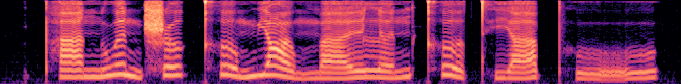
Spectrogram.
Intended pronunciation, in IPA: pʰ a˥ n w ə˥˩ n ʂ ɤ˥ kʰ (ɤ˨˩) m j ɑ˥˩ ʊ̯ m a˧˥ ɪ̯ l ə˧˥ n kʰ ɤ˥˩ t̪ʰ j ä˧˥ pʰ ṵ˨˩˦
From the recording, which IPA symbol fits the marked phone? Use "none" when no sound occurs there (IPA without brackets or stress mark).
ɤ˥˧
